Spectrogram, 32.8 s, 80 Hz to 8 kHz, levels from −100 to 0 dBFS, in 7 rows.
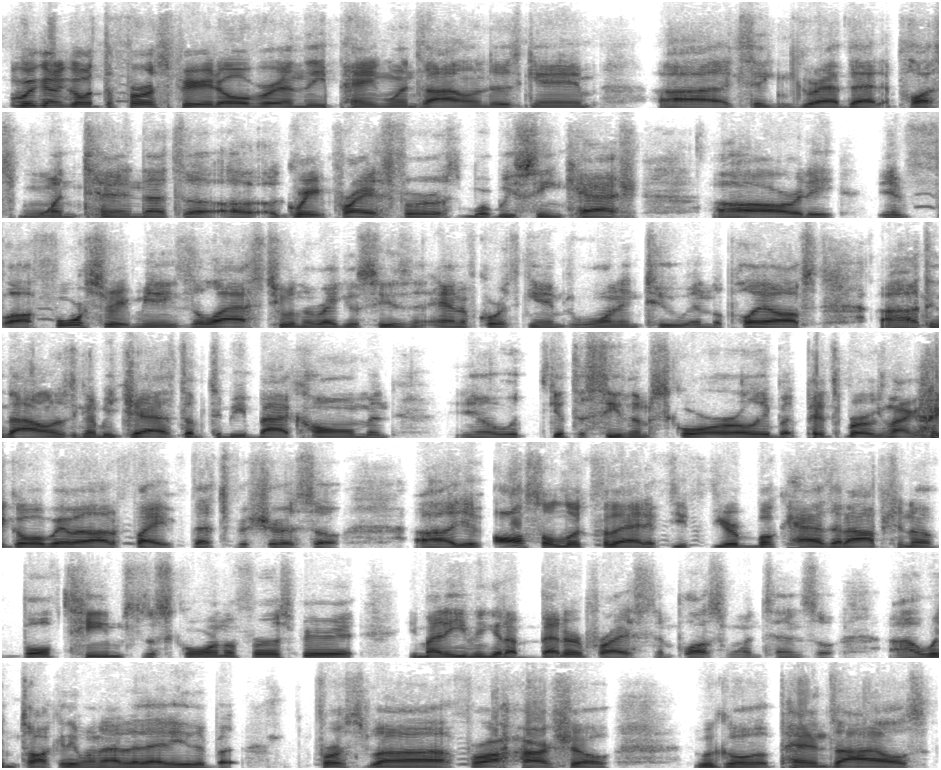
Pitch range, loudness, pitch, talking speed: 100-115 Hz, -22 LUFS, 105 Hz, 280 wpm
